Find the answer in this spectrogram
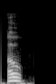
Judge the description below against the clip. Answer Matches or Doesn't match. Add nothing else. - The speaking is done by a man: Matches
